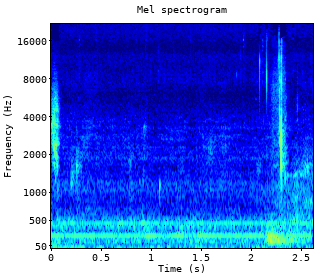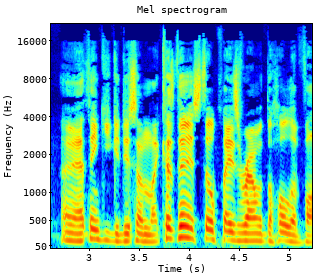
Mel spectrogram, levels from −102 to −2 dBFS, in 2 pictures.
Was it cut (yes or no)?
no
